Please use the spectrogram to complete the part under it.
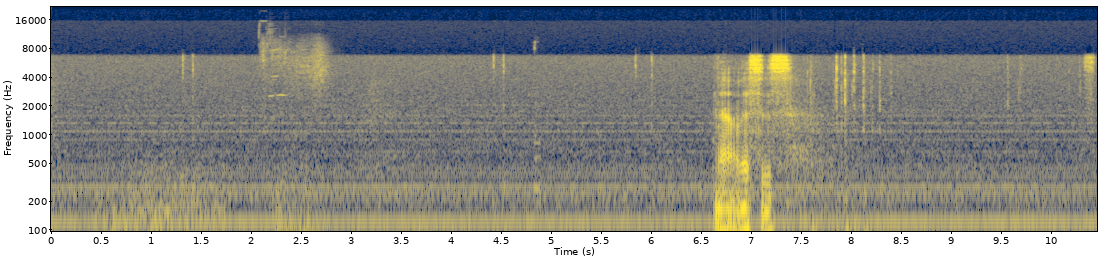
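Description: Keys on a computer keyboard click quietly while someone talks during a Stellaris game session, with one short louder burst of tapping midway through.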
